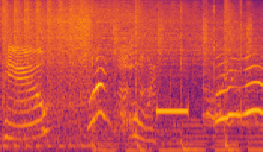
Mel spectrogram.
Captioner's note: beep; excited screaming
